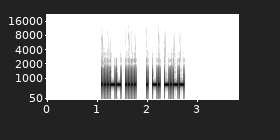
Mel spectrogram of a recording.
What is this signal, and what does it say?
Morse code, heard as a keyed tone, about 40 wpm, 700 Hz. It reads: 3H ENY
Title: Winter Field Day Exchanges Encore 40wpm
